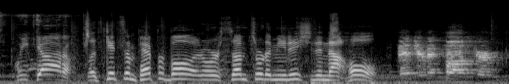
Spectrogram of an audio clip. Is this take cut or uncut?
cut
